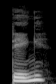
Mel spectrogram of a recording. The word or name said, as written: dænge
